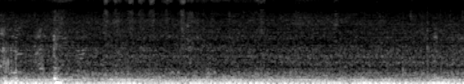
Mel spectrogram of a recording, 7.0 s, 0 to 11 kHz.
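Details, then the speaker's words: 2006 Maruti Alto at idle: low idle rises and sags unevenly instead of holding steady, with missing at low speed but not at full throttle. Valve cover gasket also leaking oil. Fixed with throttle body cleaning and spark plug replacement. "അപ്പൊ ഈ ഒരു വാഹനത്തിൽ നമ്മൾ നോക്കുന്ന സമയത്ത് അതിന്റെ engine oil മൊത്തം leak ആയി കിടക്കുന്നുണ്ട് അതിന്റെ വാൽക്കർ പാക്കിങ് ലീക്ക് കാണുന്നുണ്ട് അതേപോലെ തന്നെ അതിന്റെ ആർപിഎം വേരിയേഷനും കാണുന്നുണ്ട്"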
